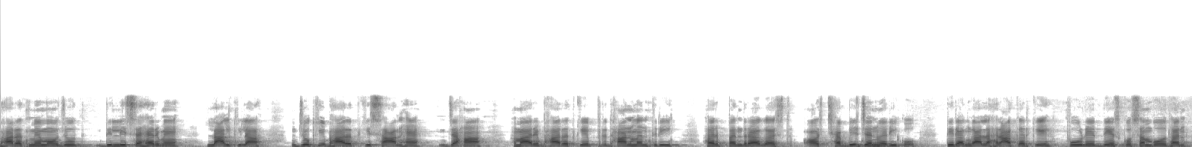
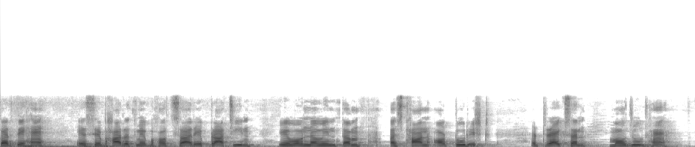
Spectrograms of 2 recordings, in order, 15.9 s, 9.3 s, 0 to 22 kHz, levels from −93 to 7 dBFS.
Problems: background sounds at intervals, background conversations at intervals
